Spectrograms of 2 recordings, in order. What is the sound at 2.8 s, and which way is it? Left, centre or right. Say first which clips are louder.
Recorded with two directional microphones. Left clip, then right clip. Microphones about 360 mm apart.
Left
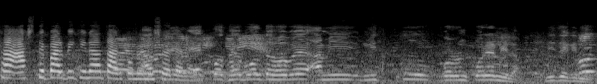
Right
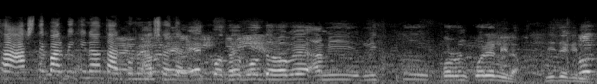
Speech: right 1 dB; centre.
